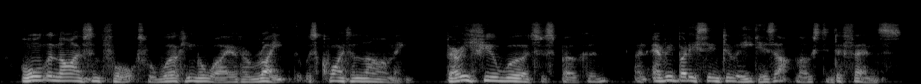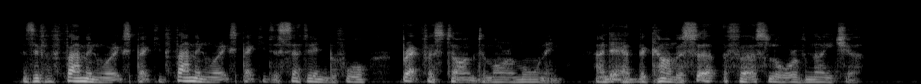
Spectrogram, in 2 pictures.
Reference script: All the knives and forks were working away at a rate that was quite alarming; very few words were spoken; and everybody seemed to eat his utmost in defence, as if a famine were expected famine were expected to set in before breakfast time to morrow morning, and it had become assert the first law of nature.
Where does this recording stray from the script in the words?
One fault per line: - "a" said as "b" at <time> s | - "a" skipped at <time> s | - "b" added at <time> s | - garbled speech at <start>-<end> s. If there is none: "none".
none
